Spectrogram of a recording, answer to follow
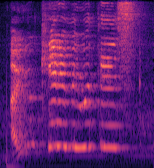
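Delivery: high-pitched mock disbelief; incredulous. Contact answering the panicked model, high imitated incredulity. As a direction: push back in exaggerated astonishment.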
